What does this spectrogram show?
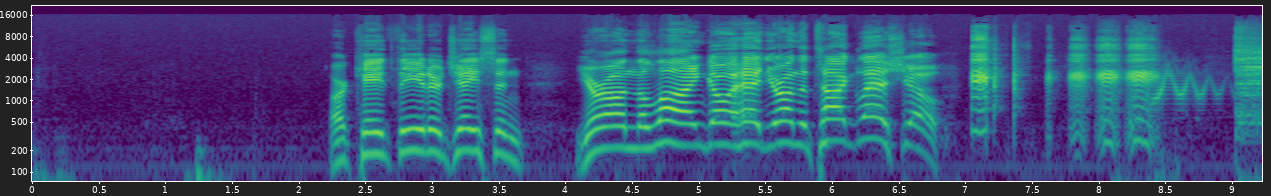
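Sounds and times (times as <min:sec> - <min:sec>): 
speech: 0:02.2 - 0:07.2
boing sound effect: 0:08.0 - 0:09.0.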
